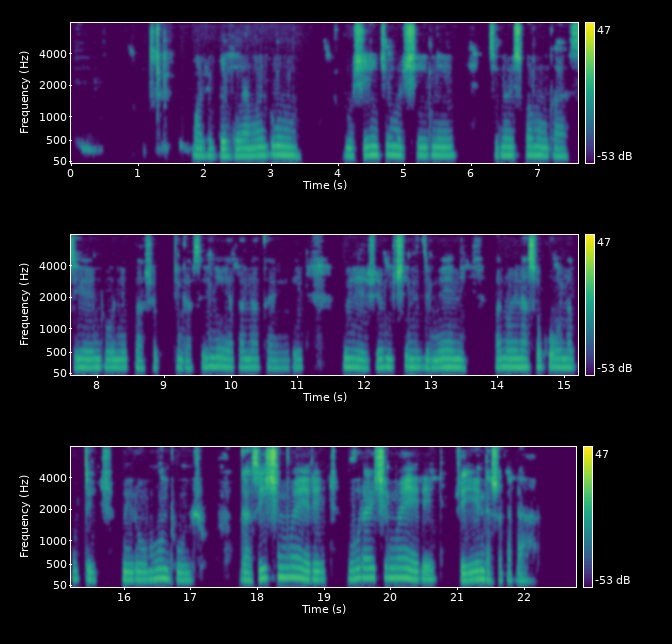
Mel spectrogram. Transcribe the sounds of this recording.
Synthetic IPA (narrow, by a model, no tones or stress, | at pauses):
muʐibʱeɮojamweɗumu | muʒind͡ʒimut͡ʃini | d͡zino̞iswamuŋɡaz̥ijendone̞k̚waʐe̞kutiŋɡaz̥ḭnejakanakaɦe̞re̞ | uje̞ʐe̞mut͡ʃined͡zimwe̞ne | ʋano̞inaso̞koːnakutimwiɾiwomuntʰuːju | ŋɡazit͡ʃimwe̞ɾe̞vuɾait͡ʃimwe̞re̞ | ʐ̥ie̞ndaʐakaɗaːro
